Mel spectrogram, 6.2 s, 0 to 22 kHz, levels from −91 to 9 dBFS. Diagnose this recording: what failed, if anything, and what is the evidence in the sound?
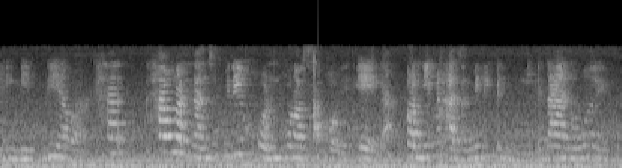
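The speech sounds dull and coarse throughout, with a rough, fluttering noise around voiced sounds. The likely cause is heavy Dolby Digital compression at the codec stage. Short of bits, which fits roughly 40 kbps, the encoder cuts the band and gives many frequency lines no mantissa bits, and the decoder fills them with dither noise.

A single sharp click at 3.16 s shows as a thin vertical line across the spectrum. These are likely dropped samples at the driver or buffer stage. A couple of samples are missing, so the waveform jumps straight to a later value. The gap is far too short to remove audible sound.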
